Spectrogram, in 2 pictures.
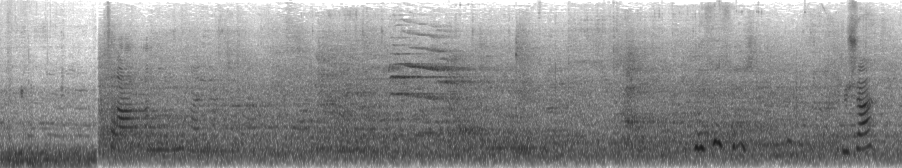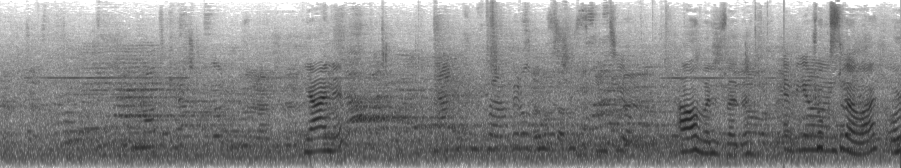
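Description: Voices murmur and echo through a large hall.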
